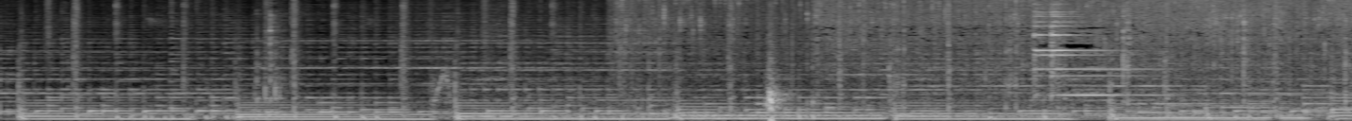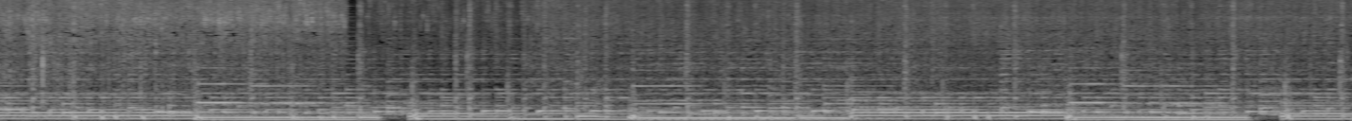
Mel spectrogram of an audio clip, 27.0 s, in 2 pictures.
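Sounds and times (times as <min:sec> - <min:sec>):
onion and garlic sizzling in oil: 0:06.1 - 0:27.0
short bright chime: 0:10.4 - 0:11.8.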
